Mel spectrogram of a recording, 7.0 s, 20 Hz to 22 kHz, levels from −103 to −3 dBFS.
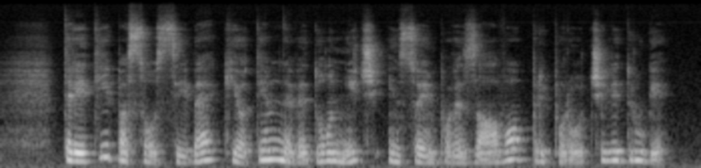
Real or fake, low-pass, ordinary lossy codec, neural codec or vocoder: real; 19.8 kHz; none; none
